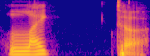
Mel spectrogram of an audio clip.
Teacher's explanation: This T stays a T because the sound before it, k, is voiceless, even if you don't hear it.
